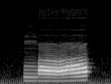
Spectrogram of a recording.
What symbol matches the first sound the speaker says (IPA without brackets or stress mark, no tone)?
ŋ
